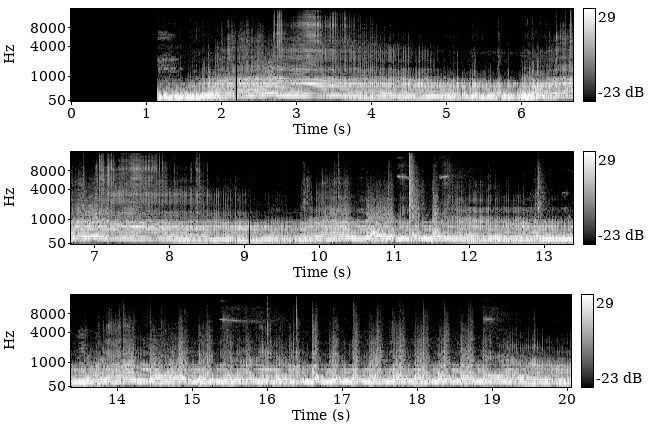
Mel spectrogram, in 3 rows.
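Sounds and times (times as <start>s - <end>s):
car engine on rev limiter: 1.2s - 20.0s
sharp exhaust cracks: 1.2s - 20.0s.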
